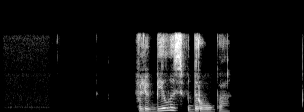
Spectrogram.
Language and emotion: Russian, neutral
